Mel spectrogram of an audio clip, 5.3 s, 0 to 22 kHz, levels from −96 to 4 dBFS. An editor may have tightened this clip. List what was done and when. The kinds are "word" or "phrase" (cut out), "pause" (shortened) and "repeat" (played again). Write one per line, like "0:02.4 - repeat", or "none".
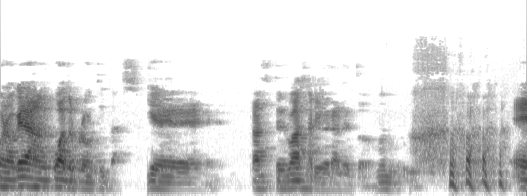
0:01.5 - word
